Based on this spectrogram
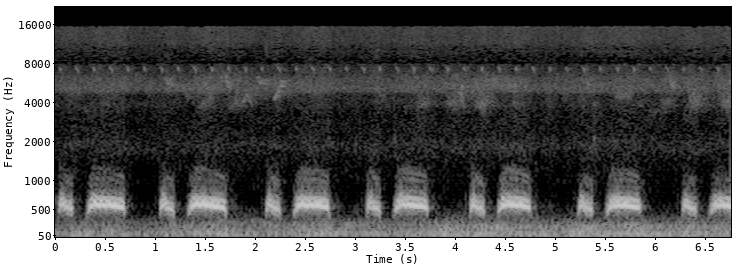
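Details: Spotted dove decoy used for trapping in the rainy season, 23 July 2024, giving the 'gù vấp' coo style: low hollow coos in short-then-long pairs, repeated about once a second, over a steady low rumble.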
